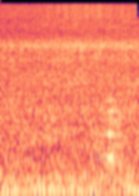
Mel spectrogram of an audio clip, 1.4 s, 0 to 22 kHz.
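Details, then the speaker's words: 1995 Hummer H1 civilian wagon, 350 gasoline V8, running barn find, idling in an enclosed building. A deep, steady low rumble with an even pulse and no knocks or misses; smooth, with no fuel or coolant leaks. "lot of the 350s I said you can hear that it's smooth there's no fuel leaks there's no coolant leaks"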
